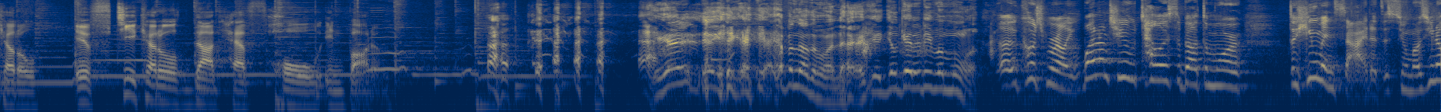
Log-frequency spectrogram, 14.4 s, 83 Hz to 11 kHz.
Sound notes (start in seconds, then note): 6.3 laughing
